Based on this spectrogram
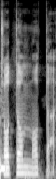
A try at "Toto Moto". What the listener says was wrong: Moto. It's all O's. You said ta. Totomoto.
